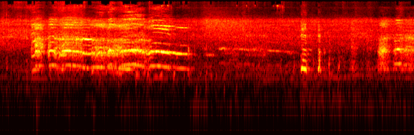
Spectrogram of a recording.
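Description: Papay Gray gamefowl rooster crowing loudly and close, one long strained crow followed by quieter sustained calling and a few sharp clucks near the end.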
